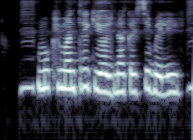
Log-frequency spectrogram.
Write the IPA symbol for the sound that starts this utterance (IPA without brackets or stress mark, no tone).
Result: m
